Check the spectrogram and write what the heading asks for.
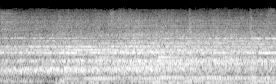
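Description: Indoor percussion ensemble music: about half a second in, a low held chord enters as a steady drone over a low rumble and is sustained.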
